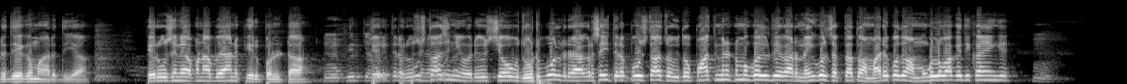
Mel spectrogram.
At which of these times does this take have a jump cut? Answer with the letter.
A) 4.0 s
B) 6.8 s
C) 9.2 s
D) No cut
A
